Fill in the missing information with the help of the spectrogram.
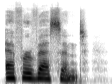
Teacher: effort next is er which sounds like the ER in her then comes VES which rhymes with less and is the stressed syllable finally HT which sounds like UNT in Hunt now let's put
